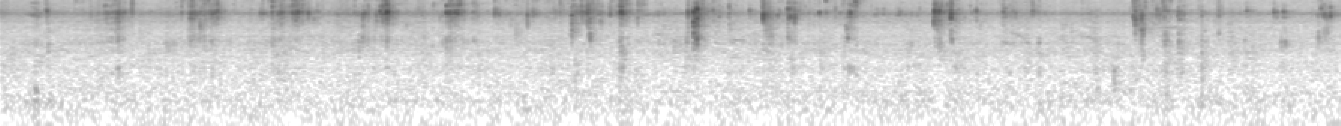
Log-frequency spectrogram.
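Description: Close-miked mouth sounds of a man chewing a mouthful of rice and fish curry, with short irregular wet clicks and smacks several times a second. Faint squelching of fingers mixing rice into the curry gravy on the plate.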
